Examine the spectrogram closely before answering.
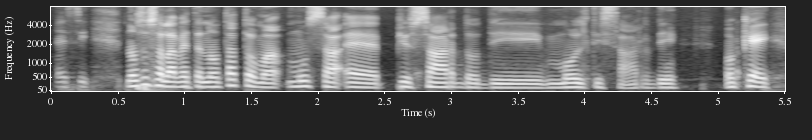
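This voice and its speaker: The speech moves at a fairly slow pace with ordinary pitch variation and a dry, close sound with no echo. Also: woman, very deep, low pitch for a woman, big swings in loudness. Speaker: show host. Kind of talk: live talk show with guests.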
